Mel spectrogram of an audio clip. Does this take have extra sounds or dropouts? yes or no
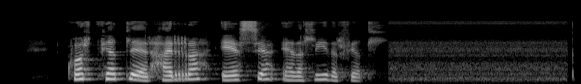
no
